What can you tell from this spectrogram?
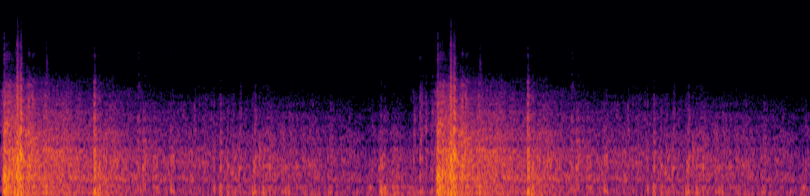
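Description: Two heavy booming impact sound effects about three seconds apart, each followed by a crackling rumble that slowly fades.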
